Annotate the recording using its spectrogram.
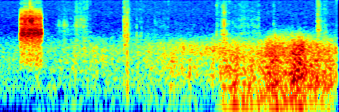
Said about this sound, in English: Oh, you hear that? Glad to be gone before the storm comes in.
